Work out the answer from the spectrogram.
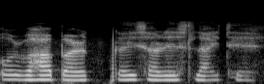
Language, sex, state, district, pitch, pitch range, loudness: Hindi, female, Arunachal Pradesh, Papum Pare, 210 Hz, 205-215 Hz, -18 LUFS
